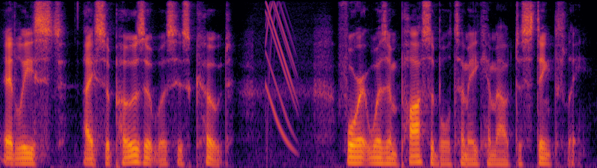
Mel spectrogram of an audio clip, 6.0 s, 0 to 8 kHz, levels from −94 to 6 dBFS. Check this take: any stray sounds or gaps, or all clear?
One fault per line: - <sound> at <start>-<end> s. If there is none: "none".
- chirp at 2.6-3.0 s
